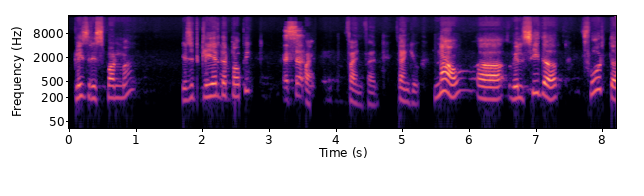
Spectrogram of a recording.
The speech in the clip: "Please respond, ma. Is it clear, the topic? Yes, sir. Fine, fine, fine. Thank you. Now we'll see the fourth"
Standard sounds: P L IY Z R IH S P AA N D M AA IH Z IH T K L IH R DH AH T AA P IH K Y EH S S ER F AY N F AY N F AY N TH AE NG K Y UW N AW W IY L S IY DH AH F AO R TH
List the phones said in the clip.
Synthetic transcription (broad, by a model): P L IY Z R IH S P AA N D M AA IH Z IH T K L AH R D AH T AA P IH K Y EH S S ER F AY N F AY N F AY N T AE NG K Y UW N AW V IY L S IY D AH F AO R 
